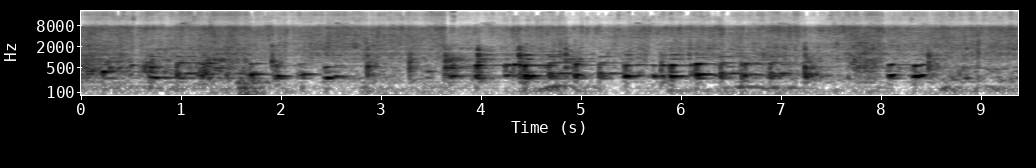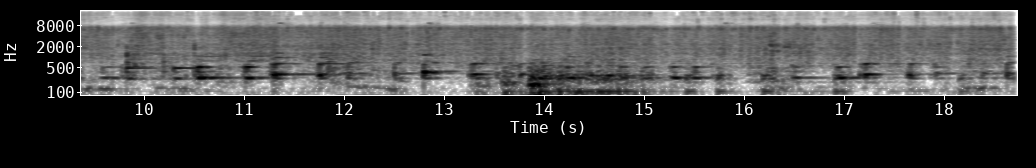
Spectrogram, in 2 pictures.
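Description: Chopped garlic fries with sliced onions in a pan for chilli chicken, giving a steady close sizzle broken by frequent stirring scrapes and light utensil knocks throughout.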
